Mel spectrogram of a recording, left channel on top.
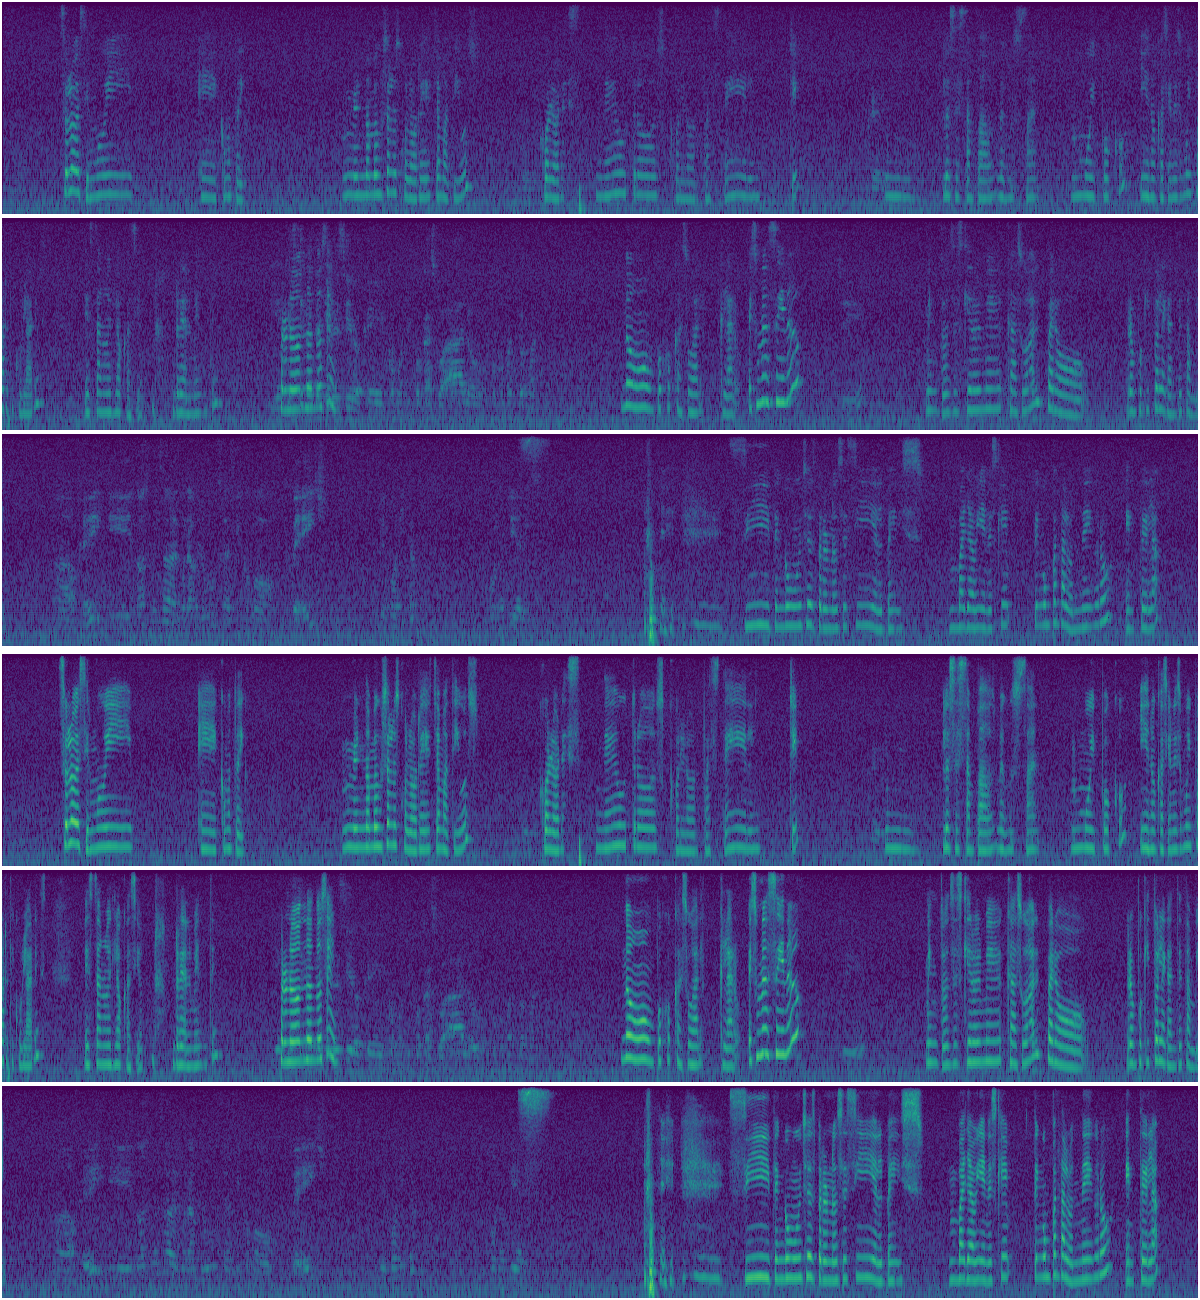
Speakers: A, on the right; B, on the left.
A: suelo vestir muy, eh, ¿cómo te digo? Mm, No me gustan los colores llamativos,
B: Ok,
A: colores neutros, color pastel. ¿sí?
B: ok.
A: mm, los estampados me gustan muy poco y en ocasiones muy particulares. Esta no es la ocasión, <laughs> realmente.
B: ¿Y en
A: Pero
B: qué
A: no,
B: estilo
A: no,
B: te
A: no
B: quieres
A: sé.
B: ir? ¿O qué? ¿Como tipo casual o un poco más formal?
A: No, un poco casual, claro. Es una cena,
B: Sí.
A: entonces quiero irme casual, pero, pero un poquito elegante también.
B: Ah, ok. ¿Y no has pensado en alguna blusa así como beige, bien bonita? ¿O no tienes?
A: S- <laughs> Sí, tengo muchas, pero no sé si el beige vaya bien. Es que tengo un pantalón negro en tela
